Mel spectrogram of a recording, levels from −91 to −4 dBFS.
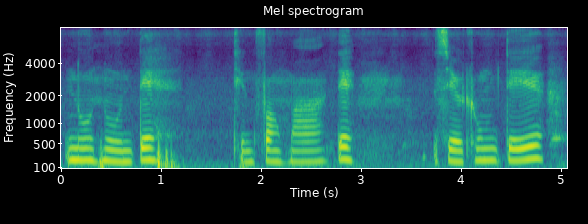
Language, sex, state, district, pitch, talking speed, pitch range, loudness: Mizo, female, Mizoram, Aizawl, 190 Hz, 70 wpm, 180-205 Hz, -18 LUFS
